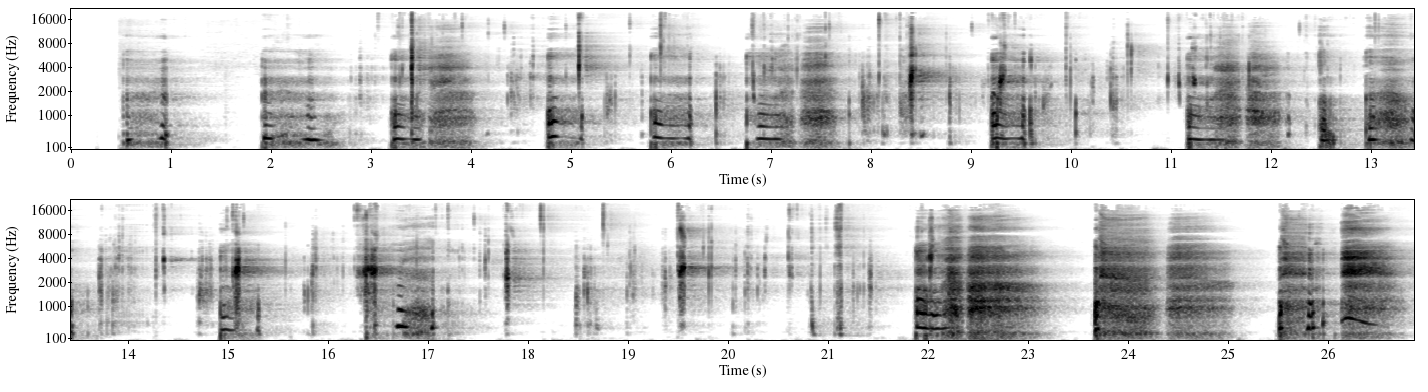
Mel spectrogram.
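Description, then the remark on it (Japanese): A long run of wet kissing sounds: soft smacks and lip clicks repeated at an uneven pace, mixed with breathy sighs, with longer breathy bursts near the end. “最後にキスしようか。”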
